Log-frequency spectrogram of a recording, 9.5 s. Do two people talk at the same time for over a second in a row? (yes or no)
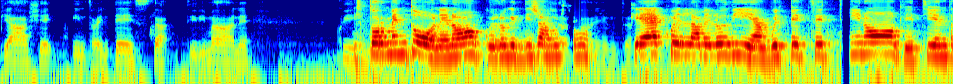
yes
